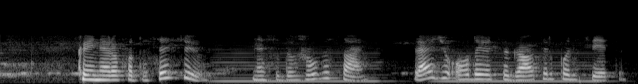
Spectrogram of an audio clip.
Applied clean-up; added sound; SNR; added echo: none; Bowed string instrument; 15 dB; none.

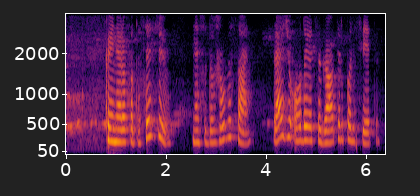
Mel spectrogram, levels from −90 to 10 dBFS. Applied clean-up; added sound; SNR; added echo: none; none; none; none.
